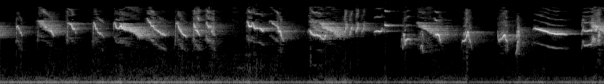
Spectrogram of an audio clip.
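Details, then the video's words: Lure audio of a white-eye for prompting other white-eyes to respond: energetic, high, tumbling twitters and sweeping downslurs in uneven bursts, ending with a clear descending whistle and more chatter; low hum throughout. "Pleci Akan Langsung Merespon Memancing Bunyi Burung Pleci"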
